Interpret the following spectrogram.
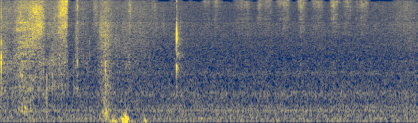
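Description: Quiet small-room tone with a steady fan hum, faint handling of a paper magazine, and one soft thump about a second in.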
